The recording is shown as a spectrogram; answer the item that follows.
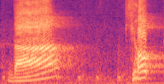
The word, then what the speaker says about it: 낙엽이: 거냐면 아이고 b 하네요 낙엽이 라고 하는 거니까 낳아 겹 이라고 요렇게 우리가 발음을 하겠죠 그래서 최종 발없는 새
